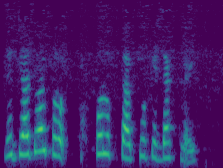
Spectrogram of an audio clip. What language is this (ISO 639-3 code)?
pus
